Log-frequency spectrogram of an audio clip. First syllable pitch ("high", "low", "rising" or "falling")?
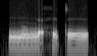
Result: low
